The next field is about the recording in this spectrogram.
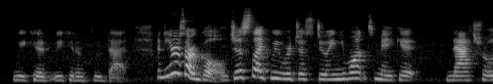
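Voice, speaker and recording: A woman speaks at a very fast pace with a high pitch. Her pitch swings very widely over noticeable background noise. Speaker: public speaking instructor. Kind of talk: online class lecture. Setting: online video meeting. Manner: conversational, occasionally stuttering.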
